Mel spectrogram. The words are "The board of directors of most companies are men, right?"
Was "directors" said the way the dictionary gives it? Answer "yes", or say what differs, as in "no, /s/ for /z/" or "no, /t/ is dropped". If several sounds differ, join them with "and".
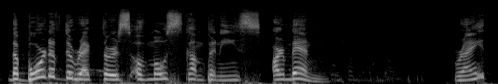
no, /s/ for /z/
